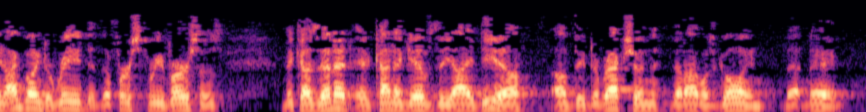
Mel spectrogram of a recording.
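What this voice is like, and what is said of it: Rough, sick-sounding voice. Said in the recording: “I apologize for my voice. I've really been fighting a cold.”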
